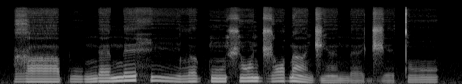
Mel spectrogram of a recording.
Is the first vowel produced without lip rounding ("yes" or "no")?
yes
